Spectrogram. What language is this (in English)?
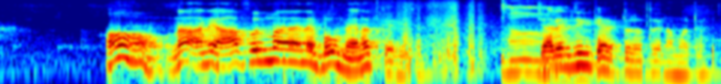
Gujarati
